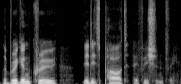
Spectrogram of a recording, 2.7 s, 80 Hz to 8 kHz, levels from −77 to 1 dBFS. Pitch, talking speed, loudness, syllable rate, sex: 130 Hz, 155 wpm, -17 LUFS, 4.9 syllables/s, male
